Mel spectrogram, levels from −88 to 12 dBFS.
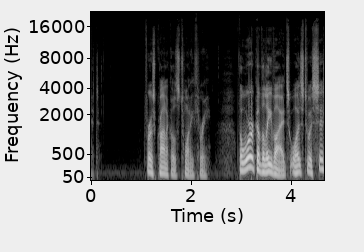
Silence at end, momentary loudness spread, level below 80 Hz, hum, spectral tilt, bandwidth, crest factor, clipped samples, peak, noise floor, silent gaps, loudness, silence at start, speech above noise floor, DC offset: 0 s; 14 LU; -40 dBFS; none; -6.5 dB/octave; 16 kHz; 16 dB; under 0.1%; 0 dBFS; -66 dBFS; none; -16 LUFS; 1.1 s; 51 dB; under 0.1%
